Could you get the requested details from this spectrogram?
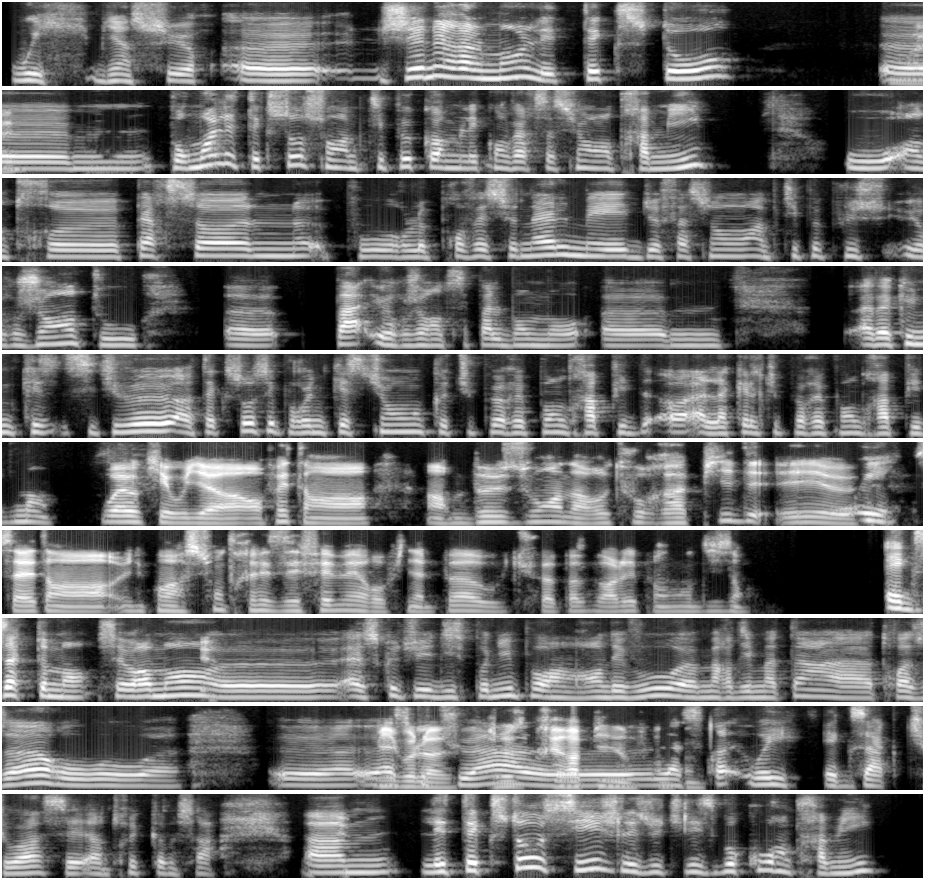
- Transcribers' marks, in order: none
- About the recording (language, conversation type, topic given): French, podcast, Comment choisis-tu entre un texto, un appel ou un e-mail pour parler à quelqu’un ?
